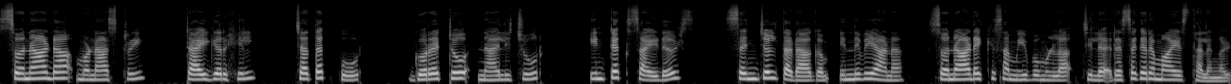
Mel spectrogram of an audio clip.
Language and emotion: Malayalam, neutral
